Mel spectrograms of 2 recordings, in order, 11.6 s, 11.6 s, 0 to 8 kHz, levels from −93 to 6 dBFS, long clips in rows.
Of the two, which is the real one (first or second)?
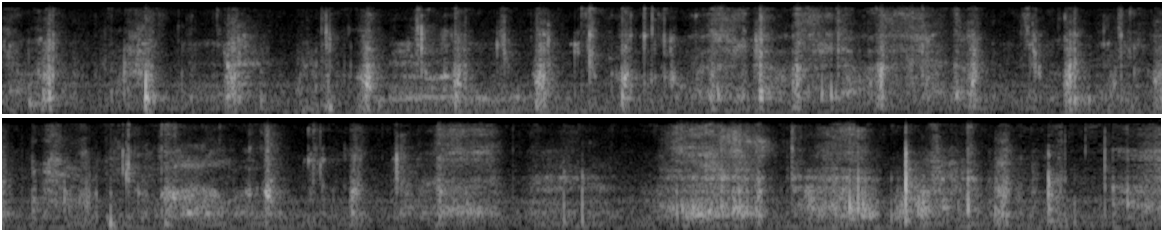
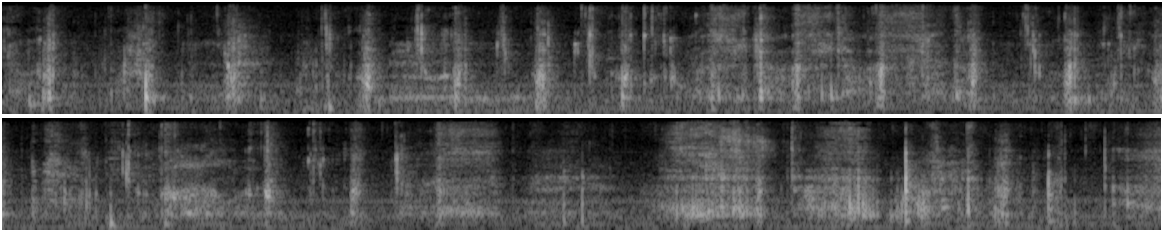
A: second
